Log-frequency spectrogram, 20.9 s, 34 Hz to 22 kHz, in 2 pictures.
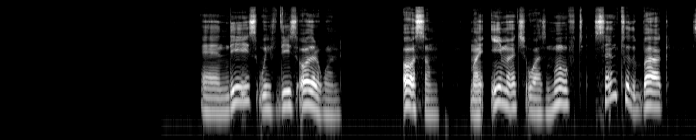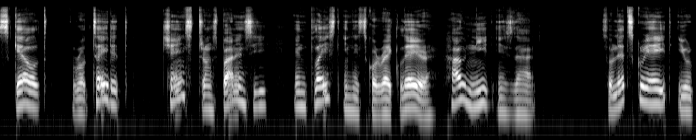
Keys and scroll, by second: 20.7 Escape.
